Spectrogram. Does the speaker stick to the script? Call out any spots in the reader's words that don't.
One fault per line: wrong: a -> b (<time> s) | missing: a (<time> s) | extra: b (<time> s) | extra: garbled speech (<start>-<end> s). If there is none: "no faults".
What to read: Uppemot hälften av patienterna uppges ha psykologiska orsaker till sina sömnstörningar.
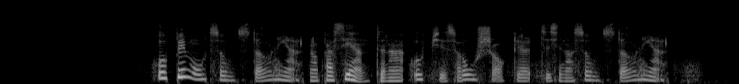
wrong: hälften -> sömnstörningar (2.1 s)
missing: psykologiska (4.6 s)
